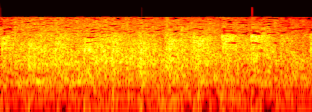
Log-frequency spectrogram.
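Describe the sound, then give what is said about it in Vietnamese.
Steady applause from the audience at a Buddhist retreat fills the whole stretch, a dense wash of many hands clapping at once, fairly loud and even, with no voices rising above it. “Có quà cái vỗ tay à.”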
